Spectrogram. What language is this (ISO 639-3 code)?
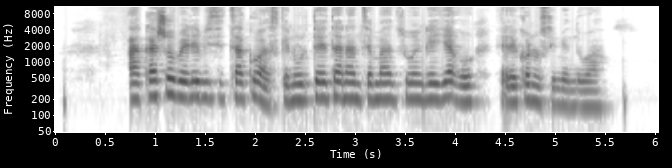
eus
